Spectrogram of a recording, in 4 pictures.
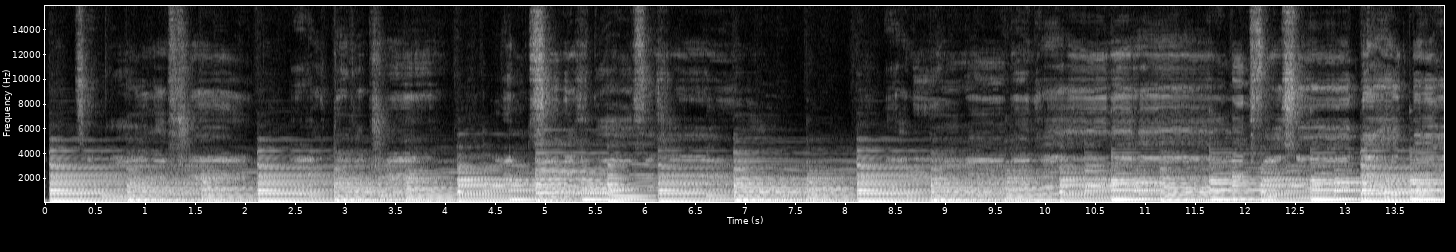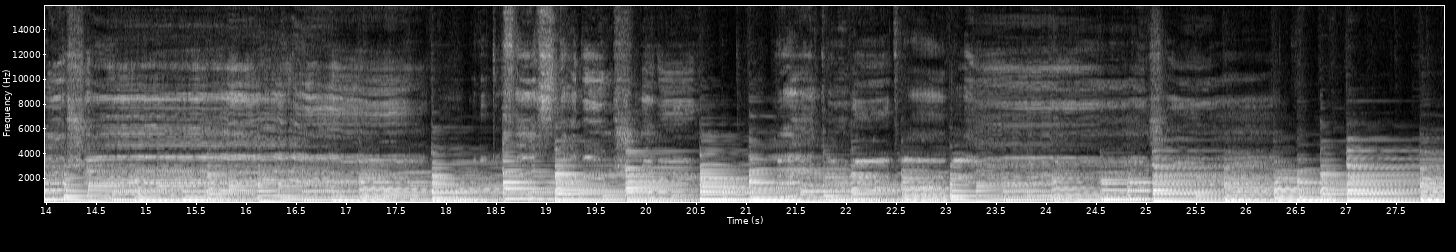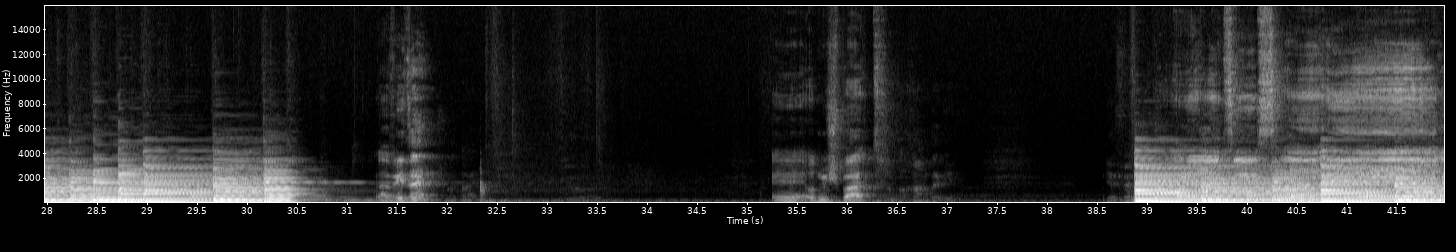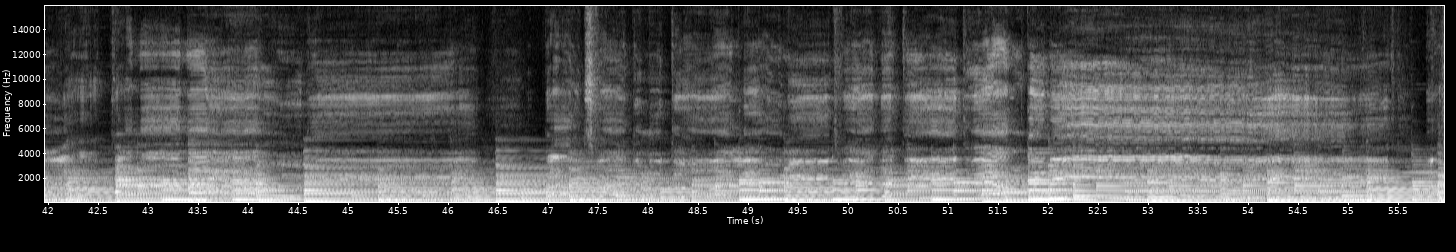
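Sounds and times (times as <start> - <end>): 
piano: 0.0 - 31.5, 38.8 - 55.9.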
